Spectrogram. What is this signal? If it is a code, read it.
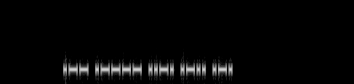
Morse code, heard as a keyed tone, about 46 wpm, 700 Hz. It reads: W1FLR
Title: USA Call Signs - 5 Characters - 4x Character Spacing - 45wpm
